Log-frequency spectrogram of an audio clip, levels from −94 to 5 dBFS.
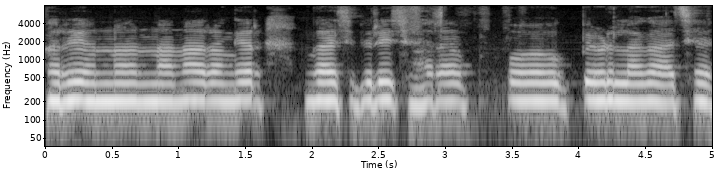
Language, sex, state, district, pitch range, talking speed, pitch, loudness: Bengali, female, West Bengal, Purulia, 200-210 Hz, 120 wpm, 205 Hz, -14 LUFS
